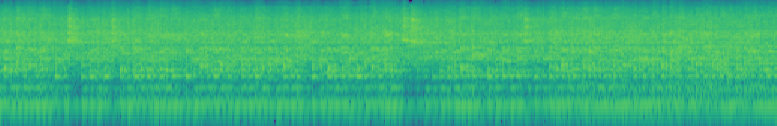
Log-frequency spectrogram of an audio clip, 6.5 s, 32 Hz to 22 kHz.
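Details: Mazda FD RX-7 rotary, rebuilt after losing compression, first start after engine install: loud, raspy, unmuffled buzz, steady and smooth with no stumbles; runs fine at idle, just open without an exhaust fitted.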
